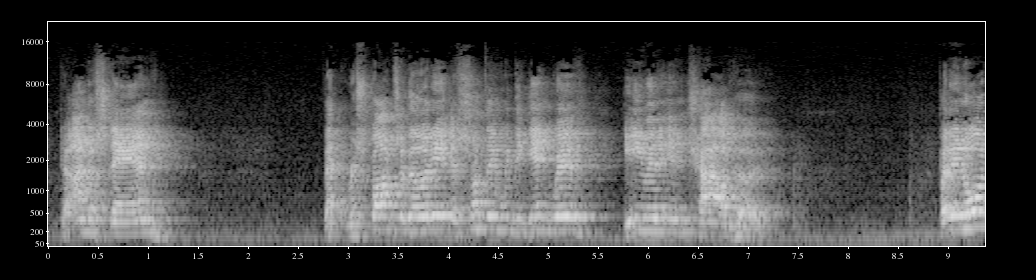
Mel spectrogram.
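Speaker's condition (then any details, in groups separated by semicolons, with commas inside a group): No condition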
